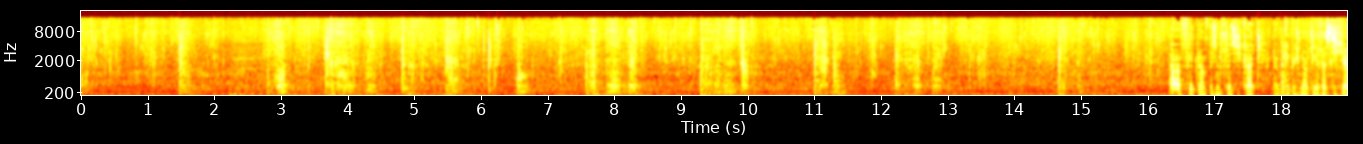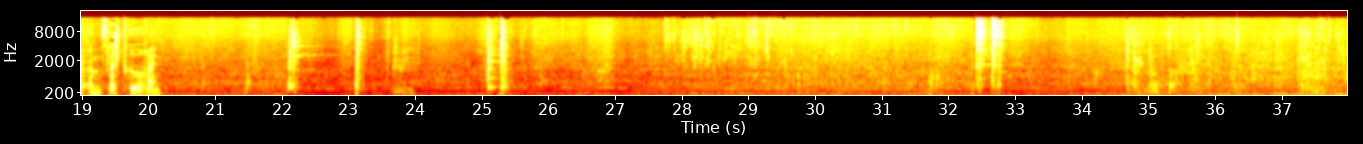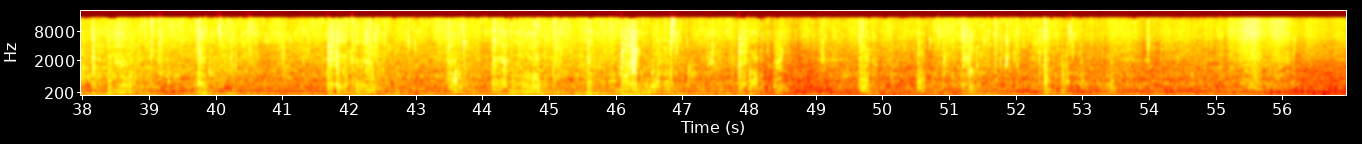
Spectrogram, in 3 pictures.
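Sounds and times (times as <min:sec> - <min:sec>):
broth pouring into a pot: 0:00.0 - 0:16.4, 0:27.7 - 0:30.8, 0:33.9 - 0:54.3
stew bubbling: 0:00.0 - 0:17.4, 0:34.5 - 0:54.3
wooden spatula stirring stew: 0:00.0 - 0:22.2, 0:28.0 - 0:56.7.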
